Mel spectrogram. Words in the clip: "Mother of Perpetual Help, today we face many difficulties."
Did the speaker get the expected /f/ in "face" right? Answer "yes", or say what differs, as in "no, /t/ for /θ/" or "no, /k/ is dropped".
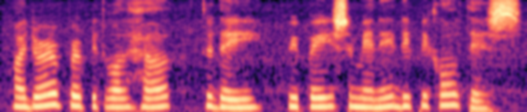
no, /p/ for /f/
